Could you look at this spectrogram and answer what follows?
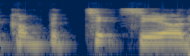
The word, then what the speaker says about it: Competizione: E-T-I-Z-I-O-N-E. – I think so. I think you're It's very easy to add an extra T into Competizione, because that's how you pronounce it, right? – Yeah, yeah.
